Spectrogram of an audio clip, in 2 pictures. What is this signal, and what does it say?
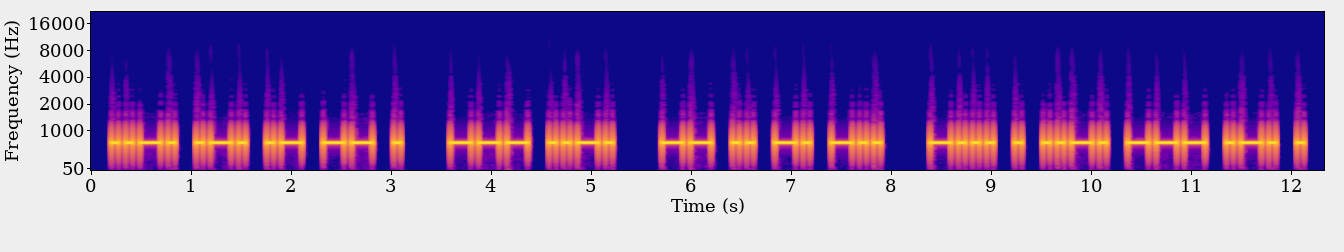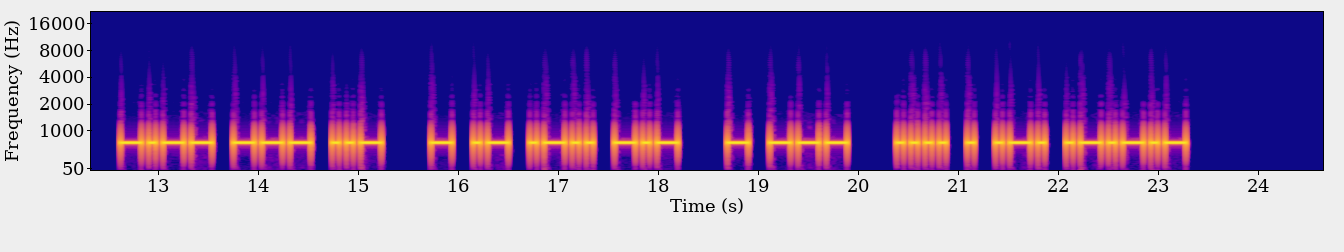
Morse code, heard as a keyed tone, about 17 wpm, 700 Hz. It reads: FRAME OF MIND BEFORE YOU TALK TO HER.
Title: Sentences from Top 1000 Words - Review Part 6 - 17wpm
